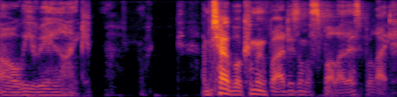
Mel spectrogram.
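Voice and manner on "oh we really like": whispered imitation of an excited couple; soft mock whisper of a customer idea. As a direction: breathe it out as a hushed client quote. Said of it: "And it's all about".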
